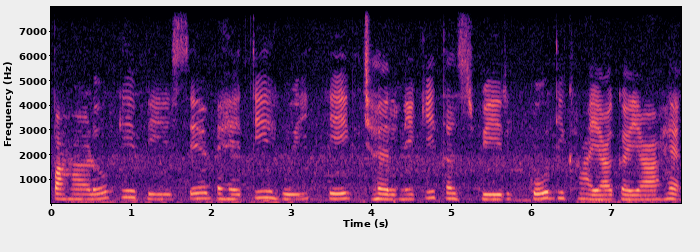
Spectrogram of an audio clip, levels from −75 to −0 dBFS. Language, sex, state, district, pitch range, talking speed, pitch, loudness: Hindi, female, Chhattisgarh, Raipur, 195-220 Hz, 105 wpm, 200 Hz, -19 LUFS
